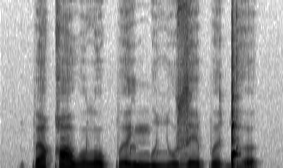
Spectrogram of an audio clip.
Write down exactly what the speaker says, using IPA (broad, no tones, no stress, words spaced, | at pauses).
pɛq awulˠu pɘlʲ muʎuze pɘɡ͡ǃə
